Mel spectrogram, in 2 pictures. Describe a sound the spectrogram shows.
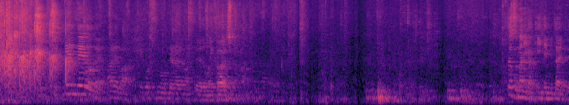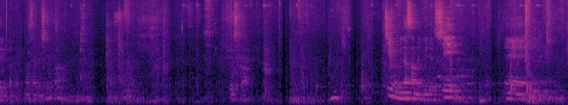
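A man speaks with animation into a microphone, heard through loudspeakers in a large room.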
